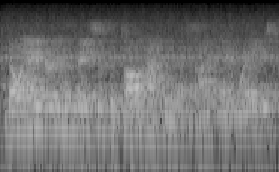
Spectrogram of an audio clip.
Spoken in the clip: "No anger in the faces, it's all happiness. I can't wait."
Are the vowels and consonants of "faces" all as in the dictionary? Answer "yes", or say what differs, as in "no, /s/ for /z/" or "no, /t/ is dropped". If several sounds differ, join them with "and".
yes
